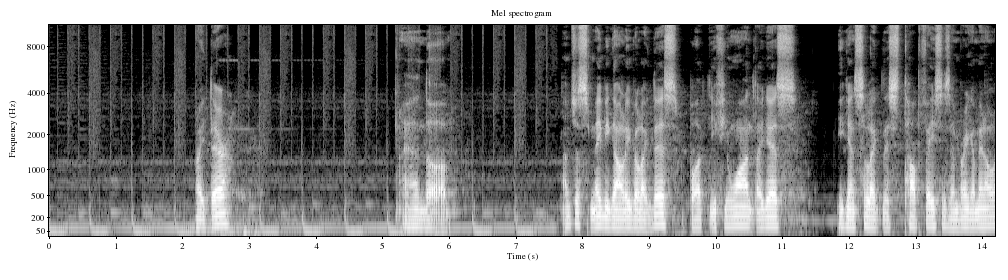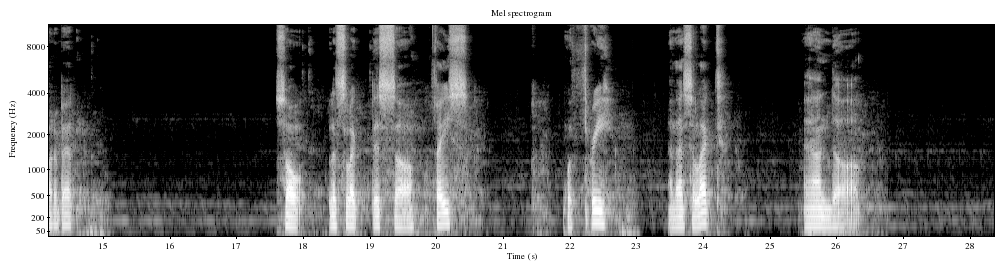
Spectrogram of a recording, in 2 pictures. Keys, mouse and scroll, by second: 2.5-3.8 middle drag, 4.3-9.3 middle drag, 9.9-12.9 shift+middle drag, 14.2-15.7 middle drag, 15.7 scroll, 16.4 shift+middle click, 18.0 click, 18.9 click, 20.4 3, 20.9 click, 21.6-24.6 middle drag.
